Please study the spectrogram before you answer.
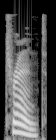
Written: trent

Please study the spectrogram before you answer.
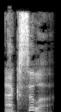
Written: axilla

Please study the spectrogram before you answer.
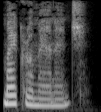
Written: micromanage

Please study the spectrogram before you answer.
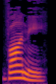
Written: vonnie

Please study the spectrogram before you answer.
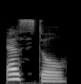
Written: estel

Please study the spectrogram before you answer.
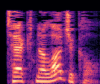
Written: technological

